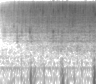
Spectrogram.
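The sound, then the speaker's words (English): Steady, bright sizzling of food frying in a pan, with a few soft pops breaking through about every half second. No voices, moderately loud. “Hear that crack sizzling up? I can hear that shit fucking popping.”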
